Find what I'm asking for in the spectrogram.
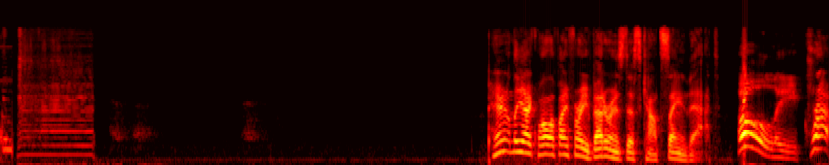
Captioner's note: phone Buzz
